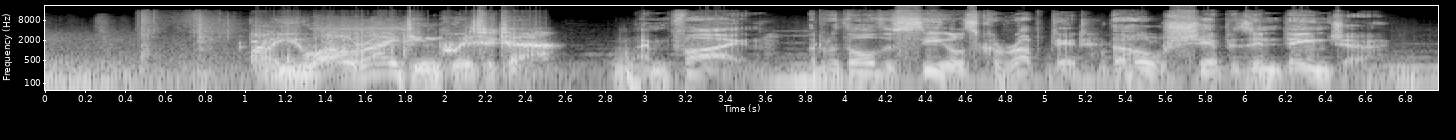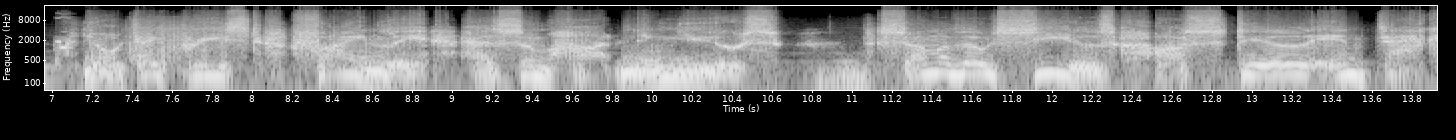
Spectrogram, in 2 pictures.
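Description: A man speaks calmly into a close microphone.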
